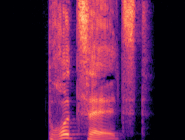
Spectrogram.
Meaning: second-person singular present of brutzeln
- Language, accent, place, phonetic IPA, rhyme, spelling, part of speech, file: German, Germany, Berlin, [ˈbʁʊt͡sl̩st], -ʊt͡sl̩st, brutzelst, verb, De-brutzelst.ogg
